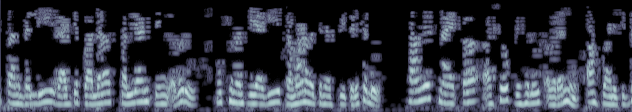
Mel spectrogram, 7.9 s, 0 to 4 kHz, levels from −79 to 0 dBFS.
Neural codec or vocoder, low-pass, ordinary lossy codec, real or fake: none; 3.6 kHz; none; real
